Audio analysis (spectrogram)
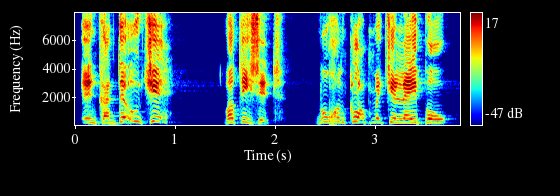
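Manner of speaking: high, squawky, distrustful crow voice; suspicious crow. A narrator's reading. Crow doubts John's present, high and suspicious. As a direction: question it warily in a crow's squawk. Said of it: "knijpt zijn ogen argwanend samen".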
